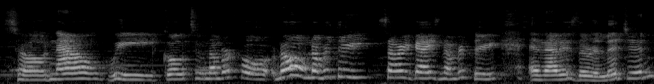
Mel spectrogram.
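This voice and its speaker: Woman, from Cuba, young adult, high-pitched, expressive, echoey room. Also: moderate pace. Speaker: co-host of a family channel. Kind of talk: casual chat. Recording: roomy echo, faint music.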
